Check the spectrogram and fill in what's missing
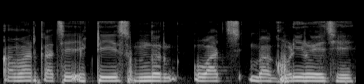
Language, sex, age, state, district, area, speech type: Bengali, male, 60+, West Bengal, Jhargram, rural, spontaneous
